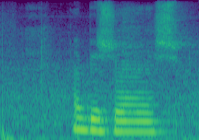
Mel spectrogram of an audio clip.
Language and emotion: Russian, neutral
